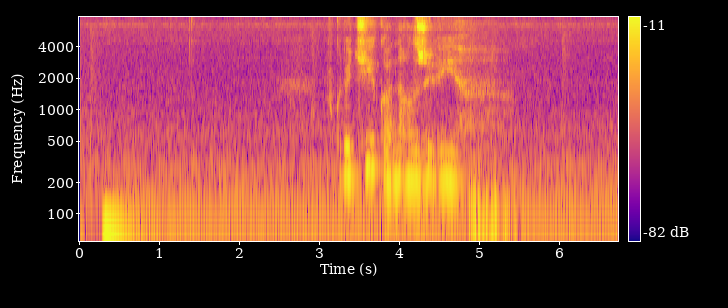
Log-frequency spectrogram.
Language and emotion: Russian, sad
